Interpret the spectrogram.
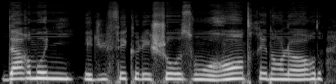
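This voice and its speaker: A woman with a cold gives a gentle, reassuring daily tarot reading, thinking aloud with small fillers. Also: on the high side, little pitch movement, a little slow, no room sound. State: has a cold. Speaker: tarot card reader.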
